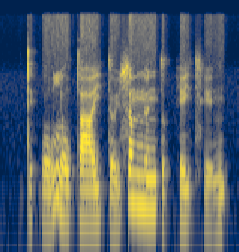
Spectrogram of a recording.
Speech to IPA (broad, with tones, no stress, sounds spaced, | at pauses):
t̪ ɪ˨ k̚ w o˨˥ w l o˨ w t̪ aː˨˧ j t̪ ɵ˨˥ ɥ s ɐ˥ m n̪ ɵ˥ n t̪ ʊ˨˥ k̚ h e˧ j t͡sʰ ɪ˨˧ ŋ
